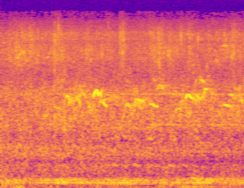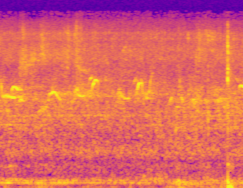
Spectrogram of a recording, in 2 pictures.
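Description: Faint small-bird song: many short, quick chirps and twitters over a low steady hum, with one brief low thump near the end.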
